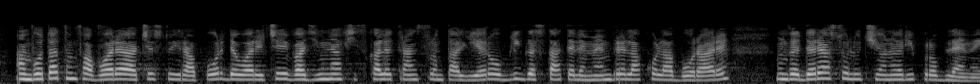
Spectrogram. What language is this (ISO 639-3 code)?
ron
